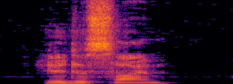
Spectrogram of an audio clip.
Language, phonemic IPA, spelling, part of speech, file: German, /ˈhɪldəsˌhaɪ̯m/, Hildesheim, proper noun, De-Hildesheim.ogg
- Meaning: Hildesheim (a city and rural district of Lower Saxony, Germany)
